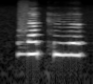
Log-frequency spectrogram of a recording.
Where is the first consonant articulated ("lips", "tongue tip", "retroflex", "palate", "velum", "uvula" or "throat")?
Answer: tongue tip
